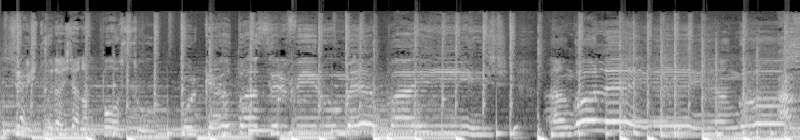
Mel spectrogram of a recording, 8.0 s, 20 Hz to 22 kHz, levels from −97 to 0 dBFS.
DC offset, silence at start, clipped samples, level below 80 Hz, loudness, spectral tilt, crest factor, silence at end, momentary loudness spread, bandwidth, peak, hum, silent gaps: under 0.1%; 0 s; 0.4%; -14 dBFS; -10 LUFS; -5.5 dB/octave; 10 dB; 0 s; 4 LU; 16 kHz; 0 dBFS; none; none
